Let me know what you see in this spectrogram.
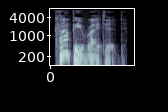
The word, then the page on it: copyrighted: British English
